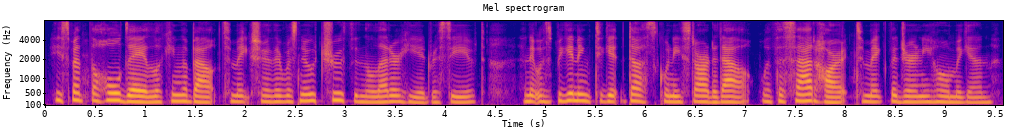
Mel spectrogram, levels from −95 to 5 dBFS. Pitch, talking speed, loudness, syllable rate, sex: 200 Hz, 255 wpm, -18 LUFS, 5.9 syllables/s, female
